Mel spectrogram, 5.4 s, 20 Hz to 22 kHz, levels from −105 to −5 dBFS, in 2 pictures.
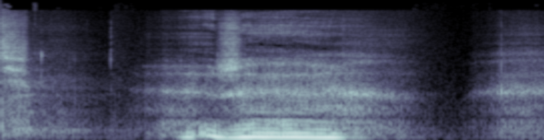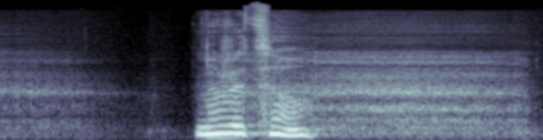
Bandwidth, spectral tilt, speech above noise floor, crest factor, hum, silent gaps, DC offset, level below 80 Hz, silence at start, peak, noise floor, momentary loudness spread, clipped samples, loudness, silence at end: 19.5 kHz; -6 dB/octave; 45 dB; 18 dB; none; none; under 0.1%; -66 dBFS; 0 s; -4 dBFS; -63 dBFS; 25 LU; under 0.1%; -20 LUFS; 0.1 s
